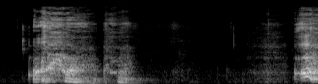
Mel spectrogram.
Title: St Andrew's Day Coughing and Gagging.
